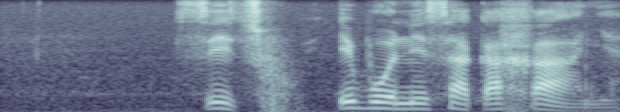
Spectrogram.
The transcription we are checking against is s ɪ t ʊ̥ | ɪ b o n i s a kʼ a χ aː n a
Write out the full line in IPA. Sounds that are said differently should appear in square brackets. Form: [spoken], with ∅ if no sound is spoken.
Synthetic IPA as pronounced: s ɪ [t͡sʰ] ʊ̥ | ɪ b o n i s a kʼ a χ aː [ɲ] a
